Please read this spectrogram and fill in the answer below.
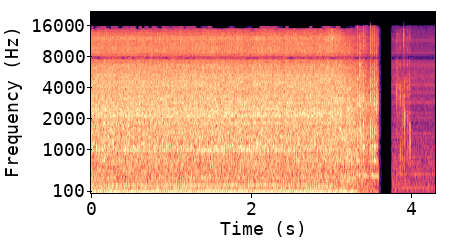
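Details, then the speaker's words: Kawasaki Concours ZG1000 during carb sync, with the number-one throttle closed back to its setting after being opened: steady, even four-cylinder idle with a smooth exhaust pulse and no stumble; running cleanly in sync. "I'm going to close the thr on number one a little bit bring it back where it was and you can hear how much better the idle"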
